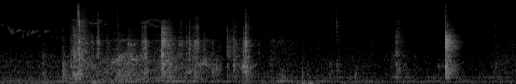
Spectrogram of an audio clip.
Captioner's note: bird song; roller blind rattles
